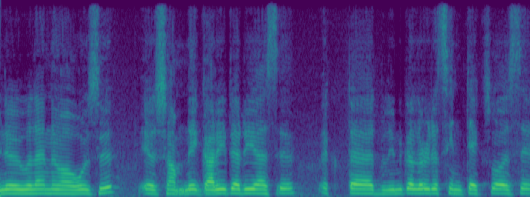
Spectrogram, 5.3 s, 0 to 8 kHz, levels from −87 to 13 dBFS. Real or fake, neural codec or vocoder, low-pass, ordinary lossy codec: fake; codec, 16 kHz, 0.5 kbps, X-Codec, HuBERT features, trained on LibriSpeech; none; none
